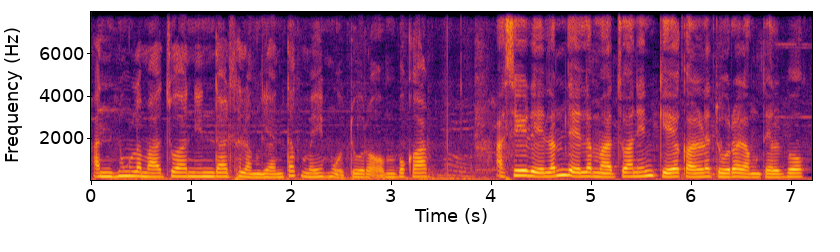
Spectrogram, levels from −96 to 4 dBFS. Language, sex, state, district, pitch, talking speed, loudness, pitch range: Mizo, female, Mizoram, Aizawl, 180 Hz, 235 wpm, -14 LUFS, 170-195 Hz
